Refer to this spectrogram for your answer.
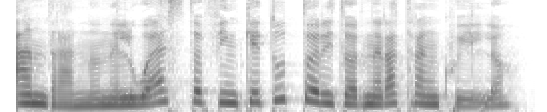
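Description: A woman voicing a gossipy, excitable young woman in an audiobook, with a chatty manner. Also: mid-range voice, moderate pace, clear, resonant tone, natural voice. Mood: confiding. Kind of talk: audiobook character reading.

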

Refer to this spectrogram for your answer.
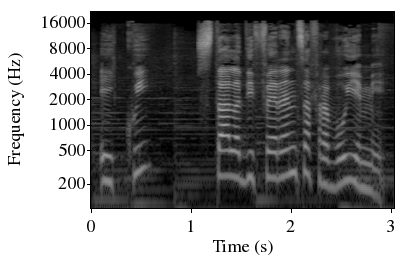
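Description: A woman's voice: on the high side, measured pace, faint music behind, voice pushed up, close to an everyday voice. A woman voicing a bitter, discontented married woman in an audiobook, curt and ambiguous. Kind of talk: audiobook character reading.

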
